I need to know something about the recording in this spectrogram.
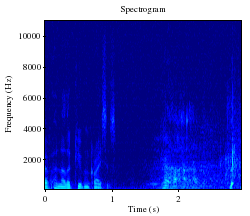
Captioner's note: laughter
